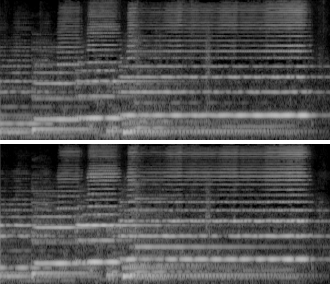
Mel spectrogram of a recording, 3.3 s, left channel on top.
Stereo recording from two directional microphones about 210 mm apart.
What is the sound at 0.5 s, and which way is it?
Music, 10° left (ahead or behind).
